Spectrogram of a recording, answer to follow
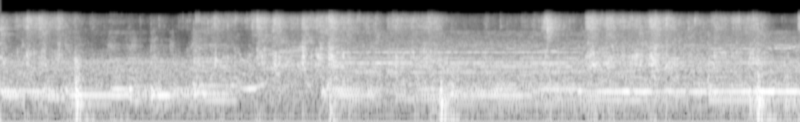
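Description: Foil trading-card pack wrappers crinkling and rustling as packs are handled and torn open, a steady crackle throughout, over background music with a low line that changes note every second or so.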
